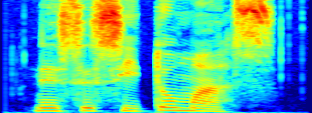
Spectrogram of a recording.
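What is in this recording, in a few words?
I need more, Spanish, female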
